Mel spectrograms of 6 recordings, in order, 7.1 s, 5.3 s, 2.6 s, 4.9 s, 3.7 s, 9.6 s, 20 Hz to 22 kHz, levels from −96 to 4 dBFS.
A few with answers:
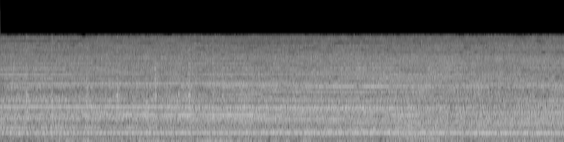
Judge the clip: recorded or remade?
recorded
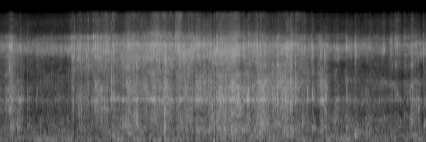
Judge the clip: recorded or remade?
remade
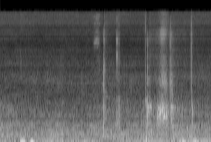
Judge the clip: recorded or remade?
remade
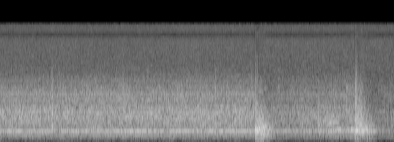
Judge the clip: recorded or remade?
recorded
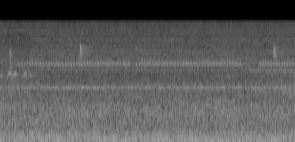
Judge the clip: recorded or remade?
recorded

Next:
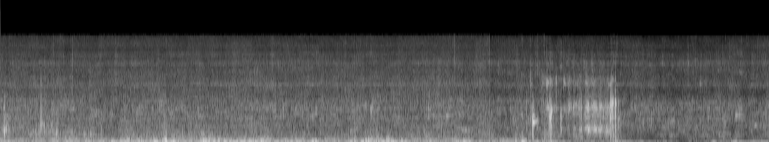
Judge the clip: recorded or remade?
remade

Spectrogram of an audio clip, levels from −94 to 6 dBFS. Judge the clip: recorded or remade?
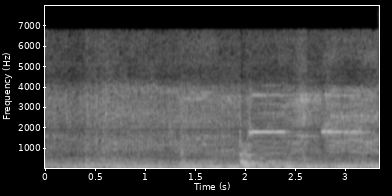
remade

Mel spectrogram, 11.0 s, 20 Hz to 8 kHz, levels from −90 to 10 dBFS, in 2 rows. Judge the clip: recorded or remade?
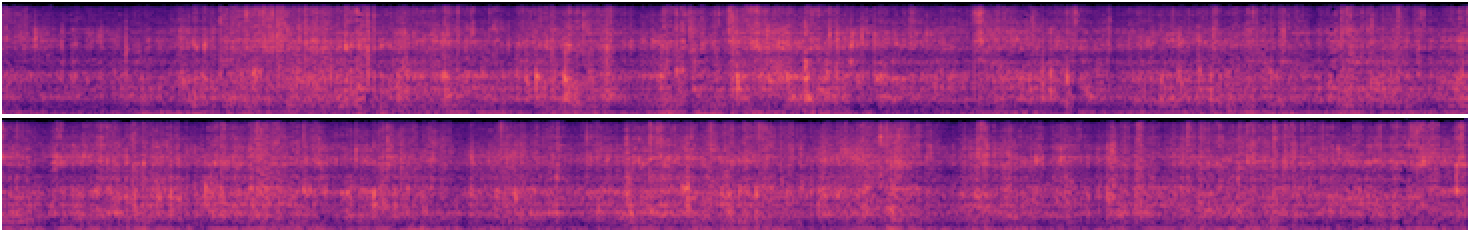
remade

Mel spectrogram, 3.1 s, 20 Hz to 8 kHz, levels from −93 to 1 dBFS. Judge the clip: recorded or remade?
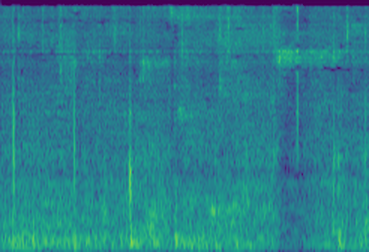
remade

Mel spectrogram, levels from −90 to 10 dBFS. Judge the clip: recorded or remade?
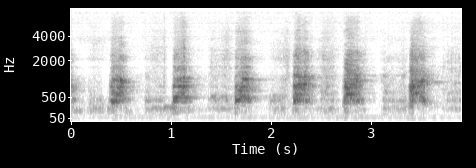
remade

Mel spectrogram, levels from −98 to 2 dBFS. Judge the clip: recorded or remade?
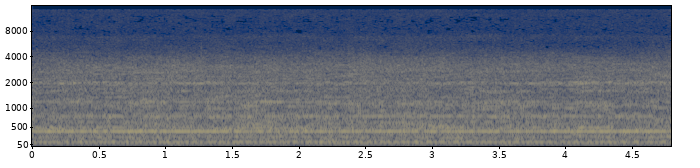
remade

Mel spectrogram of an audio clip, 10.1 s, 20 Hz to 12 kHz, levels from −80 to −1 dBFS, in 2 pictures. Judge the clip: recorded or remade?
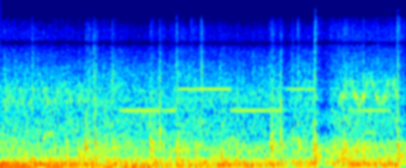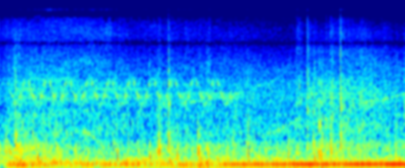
recorded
